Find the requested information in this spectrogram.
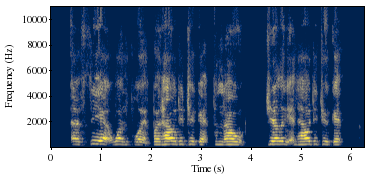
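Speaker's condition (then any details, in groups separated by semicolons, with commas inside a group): Cerebral palsy; uses wheelchair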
